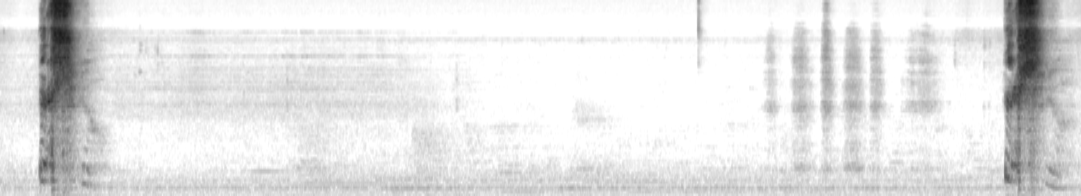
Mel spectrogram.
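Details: Two loud, sudden sneezes about twelve seconds apart with quiet breathing between; sneezes induced by tickling the nose.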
